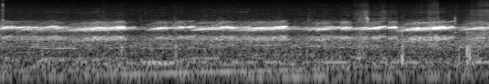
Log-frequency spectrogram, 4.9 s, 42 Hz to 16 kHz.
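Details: A chorus of Pacific tree frogs, many and unseen, sings on a full moon night in February 2011: rasping high croaks repeated in uneven overlapping bursts, with a few faint clicks near the end.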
